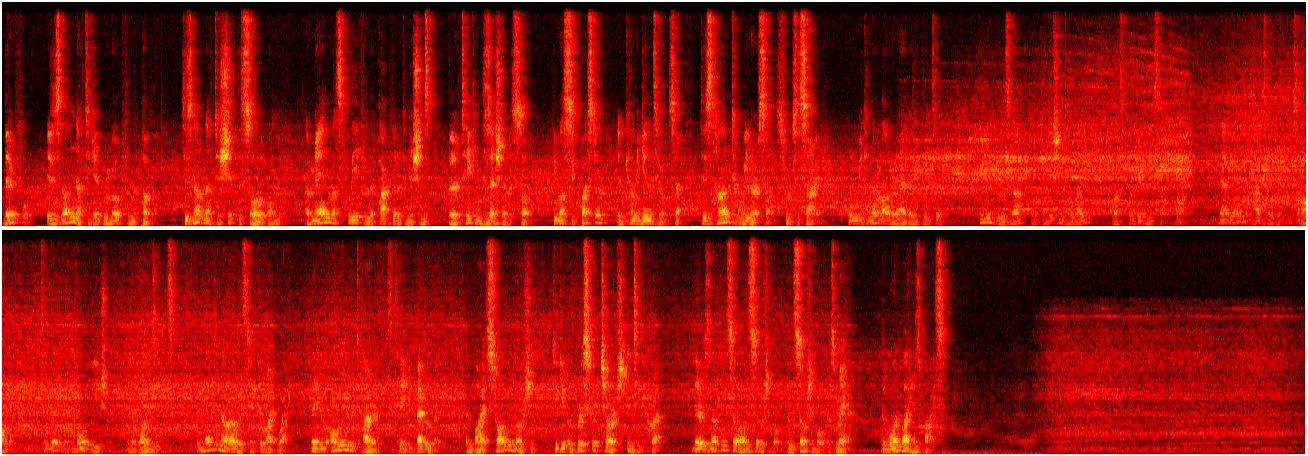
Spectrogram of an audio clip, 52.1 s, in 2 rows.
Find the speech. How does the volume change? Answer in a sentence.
The loudness of the talking goes down, then up.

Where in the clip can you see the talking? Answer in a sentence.
The talking can be heard from 0.0 to 44.9 s.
